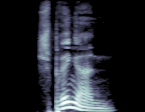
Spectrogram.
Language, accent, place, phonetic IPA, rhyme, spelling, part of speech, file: German, Germany, Berlin, [ˈʃpʁɪŋɐn], -ɪŋɐn, Springern, noun, De-Springern.ogg
- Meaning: dative plural of Springer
